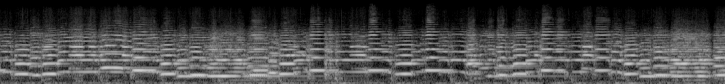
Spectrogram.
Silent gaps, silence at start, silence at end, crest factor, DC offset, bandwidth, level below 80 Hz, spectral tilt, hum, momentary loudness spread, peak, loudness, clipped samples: none; 0 s; 0 s; 12 dB; under 0.1%; 17 kHz; -42 dBFS; -2.5 dB/octave; none; 4 LU; -6 dBFS; -17 LUFS; under 0.1%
